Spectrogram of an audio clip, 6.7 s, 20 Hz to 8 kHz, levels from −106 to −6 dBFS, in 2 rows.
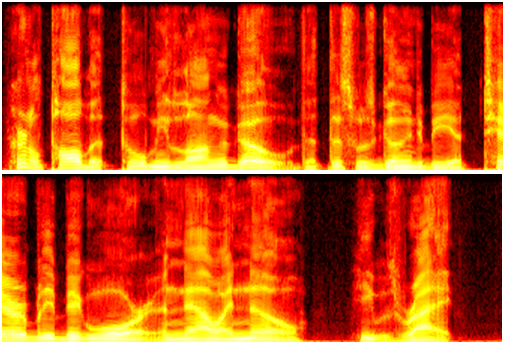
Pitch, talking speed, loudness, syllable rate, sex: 110 Hz, 205 wpm, -16 LUFS, 4.9 syllables/s, male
